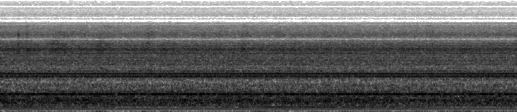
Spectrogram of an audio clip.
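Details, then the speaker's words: Steady, even motor hum with soft whirring hiss, no knocking or grinding, from a scrapyard electric motor in a home-built cyclone dust blower after regreasing bearings; quieting as bearings warm and grease mixes, running healthy. "you can hear it quieting down as we speak um I believe I'll hold off on the two horsse motor I'm not sure it needs it now that this thing is happy and healthy"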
